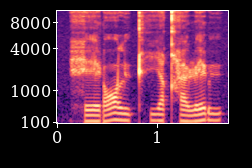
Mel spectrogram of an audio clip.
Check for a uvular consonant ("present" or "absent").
present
